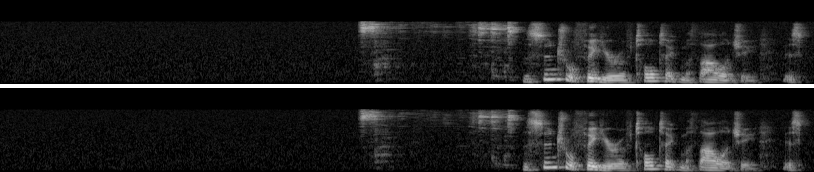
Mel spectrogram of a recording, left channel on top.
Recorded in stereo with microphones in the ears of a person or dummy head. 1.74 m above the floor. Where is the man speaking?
30° right (ahead or behind), 0.5 m.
